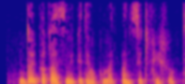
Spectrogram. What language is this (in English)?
Pashto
